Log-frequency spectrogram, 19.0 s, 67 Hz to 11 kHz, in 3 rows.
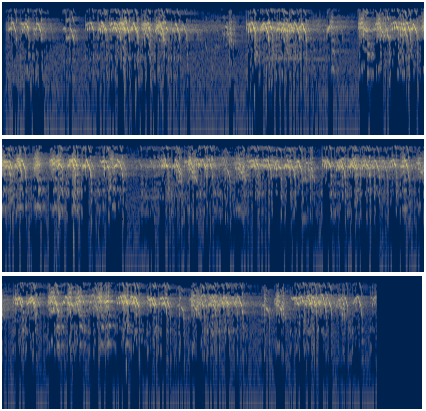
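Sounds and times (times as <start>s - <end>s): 
galah calling: 0.0s - 18.3s.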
